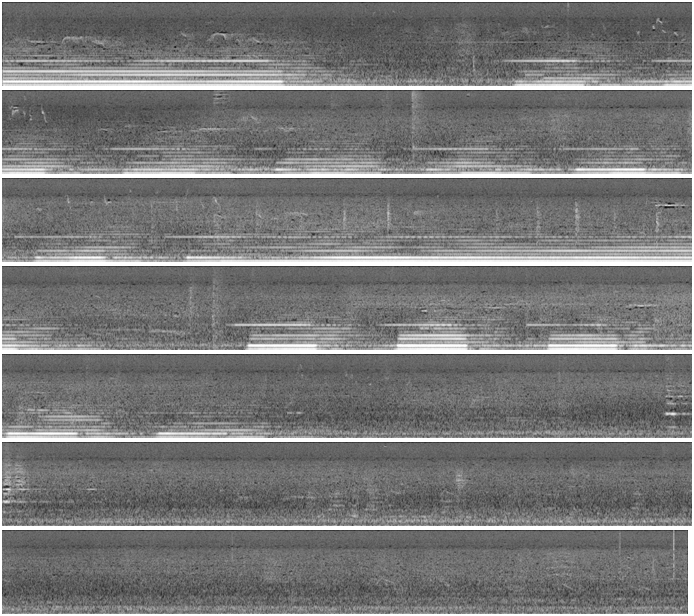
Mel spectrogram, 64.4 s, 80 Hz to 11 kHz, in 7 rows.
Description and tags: Ambience Lisboa Center Harbor Horn Daytime 4824 01
Lisbon's ambience recorded from my balcony. Birds, people and far ship's horn coming from the harbor. #free4all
